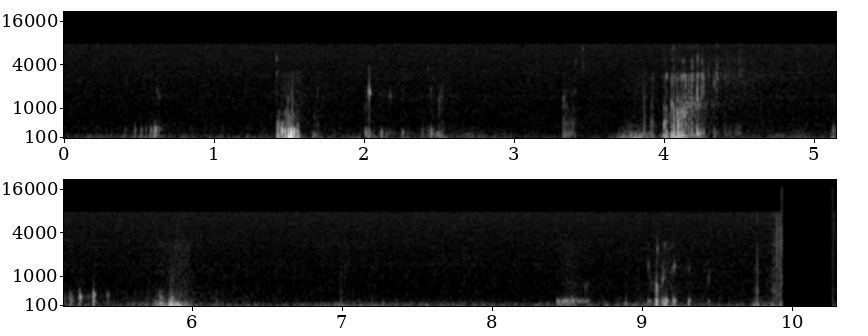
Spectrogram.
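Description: Quiet, irregular low gurgles, groans and squelches from the belly: stomach growling of a hungry stomach.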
